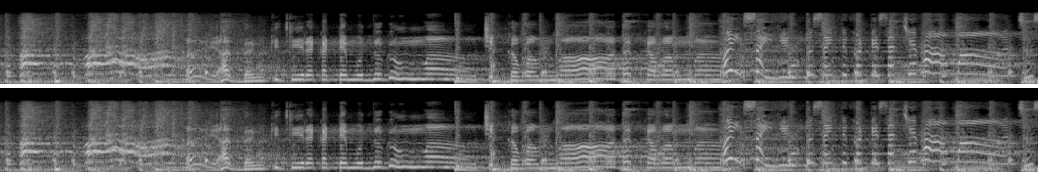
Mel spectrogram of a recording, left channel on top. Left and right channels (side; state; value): both; identical; correlation 1.00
